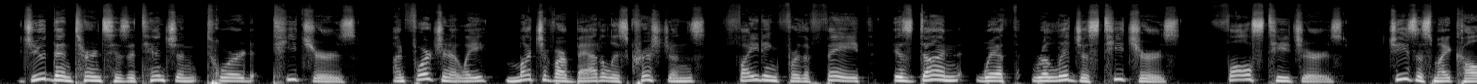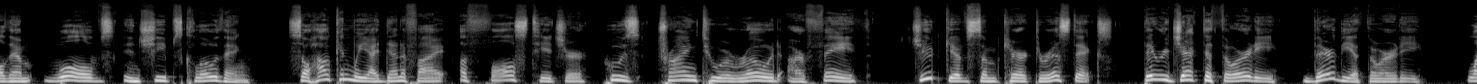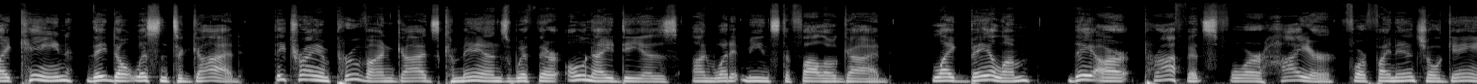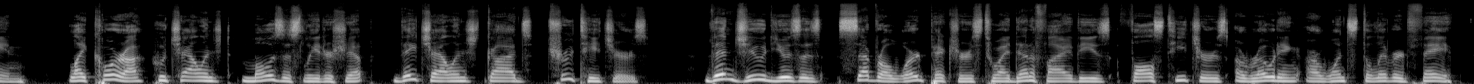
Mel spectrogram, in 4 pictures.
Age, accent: 50-69, American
